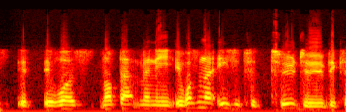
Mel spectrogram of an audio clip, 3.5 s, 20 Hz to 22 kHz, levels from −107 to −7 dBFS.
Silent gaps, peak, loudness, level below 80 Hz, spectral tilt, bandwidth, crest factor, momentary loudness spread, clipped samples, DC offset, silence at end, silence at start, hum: none; -20 dBFS; -32 LUFS; -66 dBFS; -4 dB/octave; 13 kHz; 14 dB; 6 LU; under 0.1%; under 0.1%; 0 s; 0 s; none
